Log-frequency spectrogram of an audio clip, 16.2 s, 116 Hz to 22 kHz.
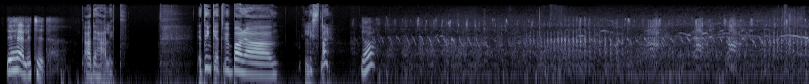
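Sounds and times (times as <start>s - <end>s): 
speech: 0.1s - 2.5s, 4.0s - 7.7s
male common shelduck spring courtship calls at Marstrand: 6.2s - 16.1s.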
